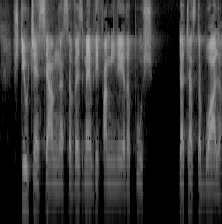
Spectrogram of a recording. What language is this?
Romanian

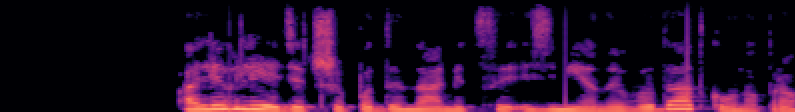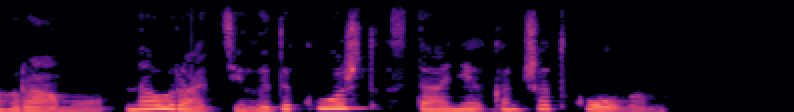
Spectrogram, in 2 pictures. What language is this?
Belarusian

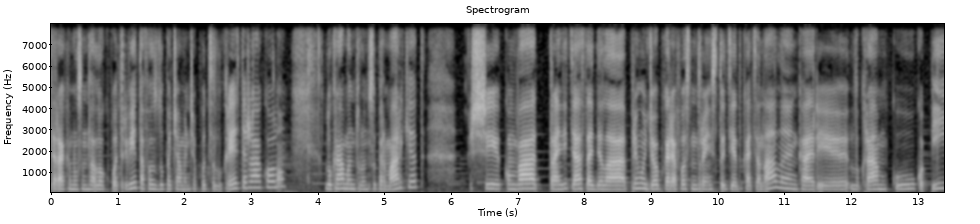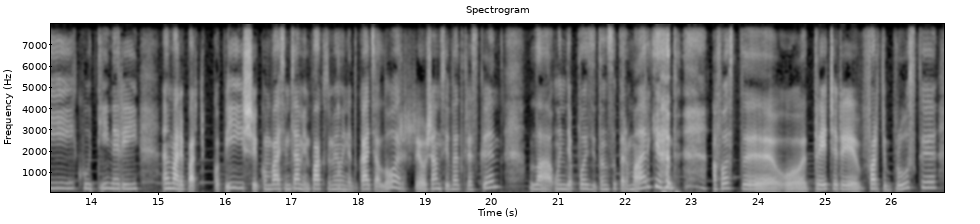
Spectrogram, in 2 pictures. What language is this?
Romanian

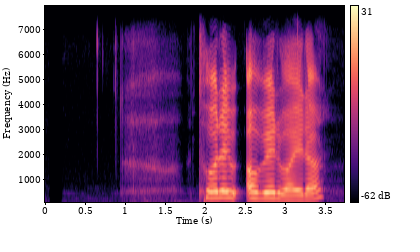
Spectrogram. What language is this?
Nepali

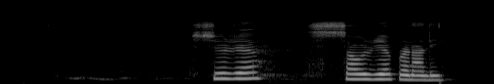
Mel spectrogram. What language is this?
Nepali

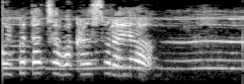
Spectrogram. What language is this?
Pashto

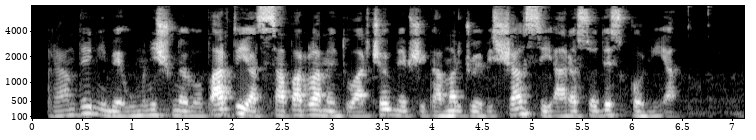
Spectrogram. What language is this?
Georgian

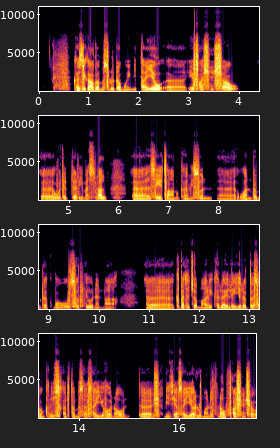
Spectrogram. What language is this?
Amharic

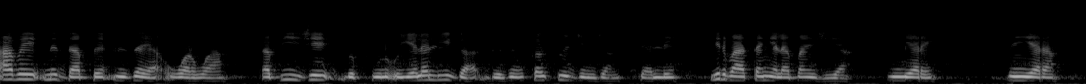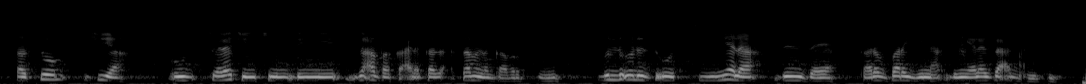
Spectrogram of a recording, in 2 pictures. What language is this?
Dagbani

